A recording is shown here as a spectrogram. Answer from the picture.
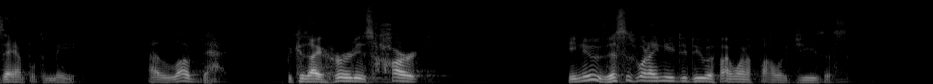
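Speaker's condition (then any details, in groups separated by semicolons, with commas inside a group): No condition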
